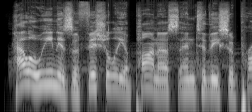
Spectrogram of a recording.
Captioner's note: voiceover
